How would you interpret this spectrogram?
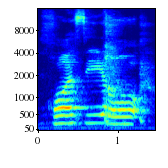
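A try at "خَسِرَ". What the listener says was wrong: Kho-nya kurang tebal.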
